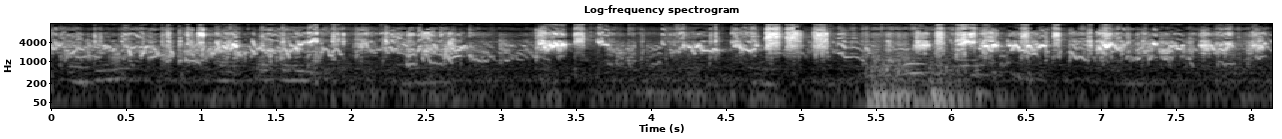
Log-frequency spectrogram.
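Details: Pet budgerigars in a small colony chirping nonstop, dense high twittering and warbling with sharp squeaks, growing busier and louder toward the end, with a short low thump midway.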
